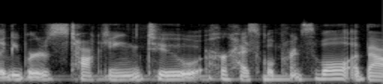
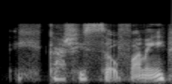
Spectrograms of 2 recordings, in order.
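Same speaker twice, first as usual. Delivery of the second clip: breathless whisper, almost to herself; whispered aside; 3 semitones lower, 8 dB quieter than usual. Real, not acted. Podcast host gushing about Timothée Chalamet's role, whispered. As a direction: lean in and whisper it fondly.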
